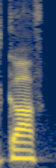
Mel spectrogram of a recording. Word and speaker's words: Goff: we got John and Goff in the house from Polera Technologies. That's Goff spelled like cough, not like Jared Goff.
